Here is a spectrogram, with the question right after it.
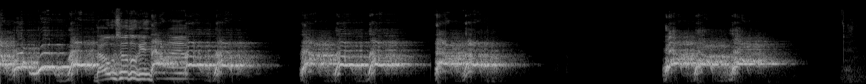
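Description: A pet dog barks and yips insistently in loud, close bursts, with several stretches of continuous barking separated by short pauses; a person speaks briefly among the barks.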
